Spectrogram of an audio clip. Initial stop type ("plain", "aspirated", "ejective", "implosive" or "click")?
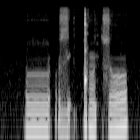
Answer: click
